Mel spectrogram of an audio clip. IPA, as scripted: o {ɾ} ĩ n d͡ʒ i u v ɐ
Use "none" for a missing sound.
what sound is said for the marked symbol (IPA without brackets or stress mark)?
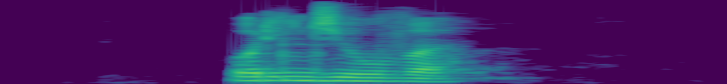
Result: ɾ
